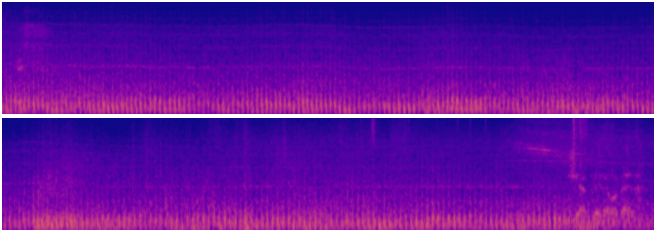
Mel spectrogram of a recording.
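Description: In Ghost Recon Wildlands, a helicopter's rotor churns in a steady, close, continuous drone, with players' voices talking over it at times.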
